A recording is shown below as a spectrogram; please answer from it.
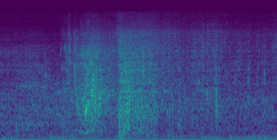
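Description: Ice water splashing down over a person's head and bare body as a stainless steel stockpot of it is tipped out. A short rush of pouring and splatter comes about half a second in and tails off after a little over a second.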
